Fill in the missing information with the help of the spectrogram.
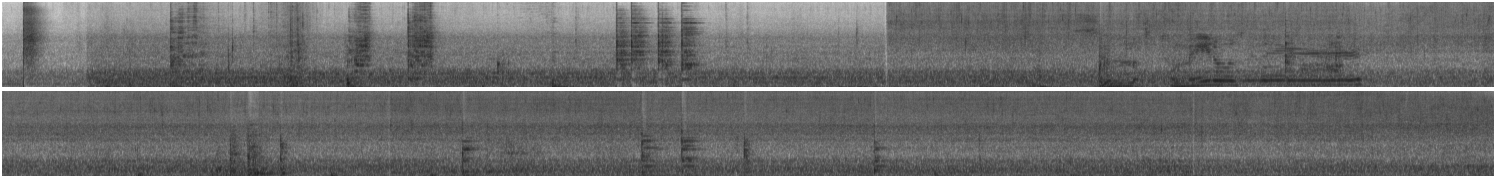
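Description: Chopped onions frying in hot olive oil in a cast iron skillet. The sizzle starts suddenly about nine seconds in as the onions hit the oil and keeps going steadily. Before that there are a few knocks and clatters of utensils and pans.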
